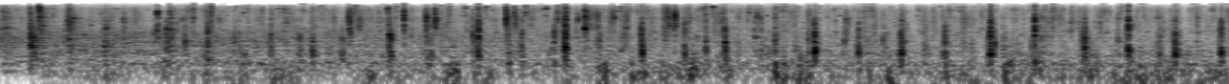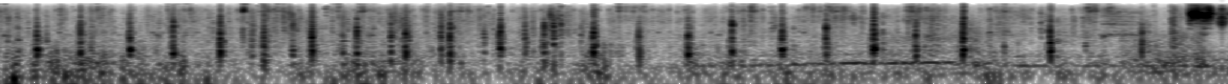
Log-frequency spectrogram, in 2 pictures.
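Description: Running footsteps on pavement: a quick, uneven patter of steps that goes on the whole time.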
